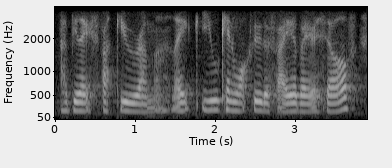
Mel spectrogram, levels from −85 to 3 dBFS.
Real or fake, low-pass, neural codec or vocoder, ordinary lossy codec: real; 3.6 kHz; none; none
